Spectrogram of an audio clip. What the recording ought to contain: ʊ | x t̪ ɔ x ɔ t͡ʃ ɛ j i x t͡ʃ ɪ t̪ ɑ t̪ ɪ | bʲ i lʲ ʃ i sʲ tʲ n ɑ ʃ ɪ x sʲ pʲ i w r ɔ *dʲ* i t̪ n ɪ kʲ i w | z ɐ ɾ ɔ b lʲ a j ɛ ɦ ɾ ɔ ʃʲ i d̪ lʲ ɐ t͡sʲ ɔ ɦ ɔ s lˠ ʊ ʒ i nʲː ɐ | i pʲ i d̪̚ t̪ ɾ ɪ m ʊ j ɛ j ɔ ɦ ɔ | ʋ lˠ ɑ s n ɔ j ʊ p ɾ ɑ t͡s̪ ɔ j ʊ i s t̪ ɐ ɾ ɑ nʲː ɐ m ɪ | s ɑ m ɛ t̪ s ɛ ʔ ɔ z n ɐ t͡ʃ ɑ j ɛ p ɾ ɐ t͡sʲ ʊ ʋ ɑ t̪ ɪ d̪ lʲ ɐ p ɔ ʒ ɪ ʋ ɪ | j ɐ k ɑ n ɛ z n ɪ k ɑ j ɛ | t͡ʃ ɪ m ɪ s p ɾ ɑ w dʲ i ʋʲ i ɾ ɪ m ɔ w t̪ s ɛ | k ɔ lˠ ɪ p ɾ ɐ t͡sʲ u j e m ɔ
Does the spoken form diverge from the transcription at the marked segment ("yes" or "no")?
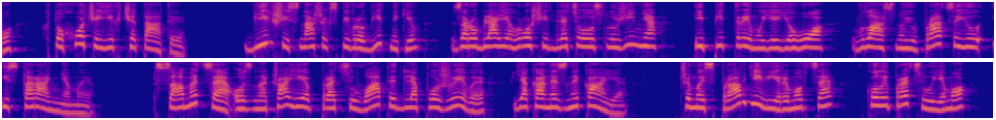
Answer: yes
